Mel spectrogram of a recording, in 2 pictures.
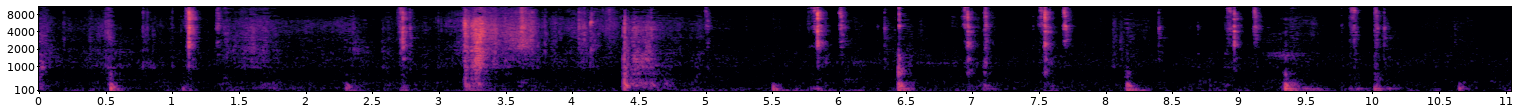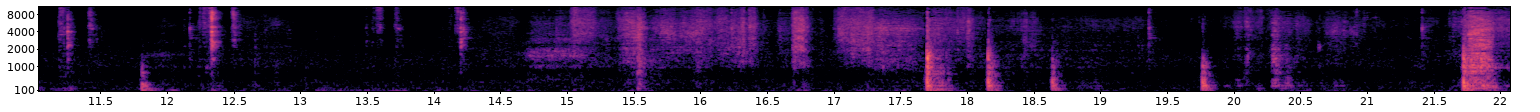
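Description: Large tailor's shears snipping through cloth, a string of irregular sharp blade clicks, with soft rustling of fabric as the pieces are handled.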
